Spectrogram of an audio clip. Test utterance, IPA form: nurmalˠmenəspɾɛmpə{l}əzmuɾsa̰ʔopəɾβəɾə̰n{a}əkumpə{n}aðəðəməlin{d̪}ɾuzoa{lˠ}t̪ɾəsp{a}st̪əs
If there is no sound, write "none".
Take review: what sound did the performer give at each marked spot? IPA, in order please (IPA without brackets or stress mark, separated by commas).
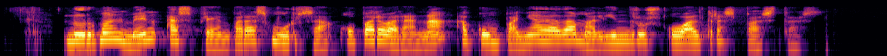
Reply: ɾ, a, ɲ, d̪, lˠ, a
